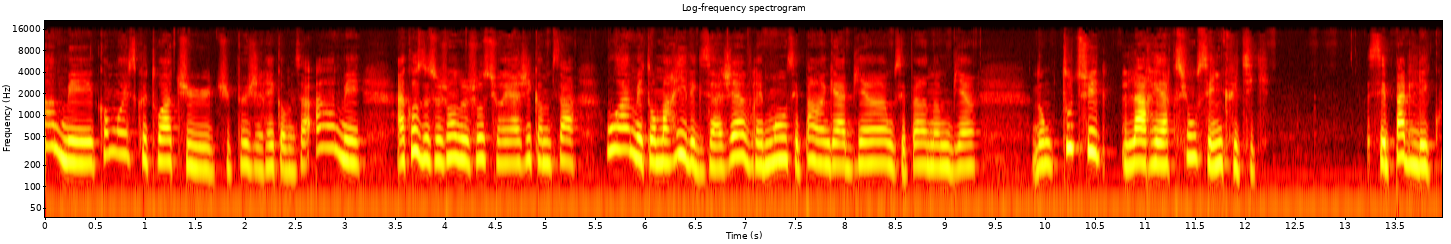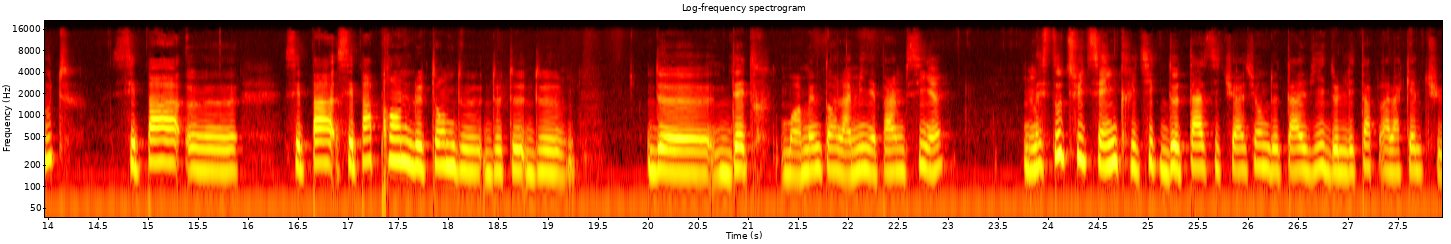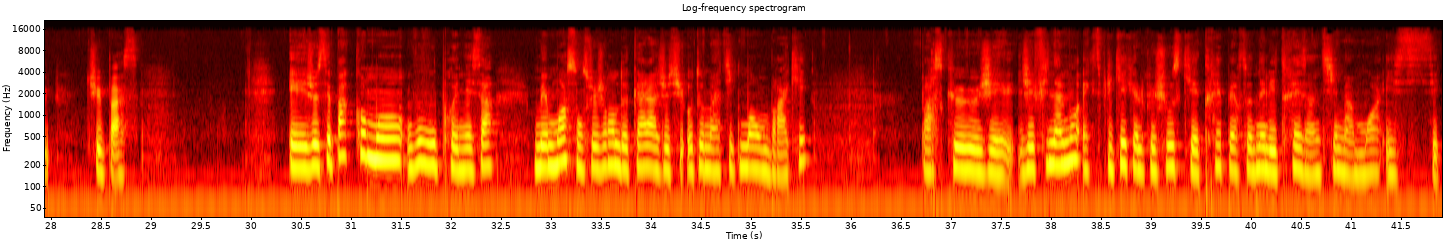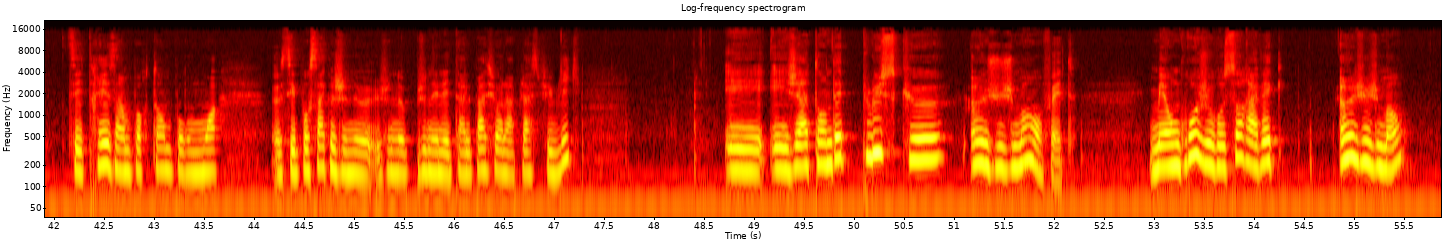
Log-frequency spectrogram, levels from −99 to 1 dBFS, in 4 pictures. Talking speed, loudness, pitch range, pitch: 190 wpm, -30 LUFS, 170-220 Hz, 190 Hz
